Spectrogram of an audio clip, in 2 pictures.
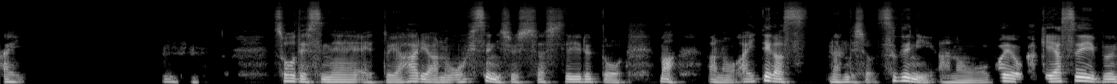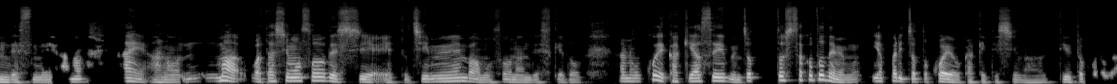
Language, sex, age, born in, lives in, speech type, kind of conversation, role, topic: Japanese, male, 25-29, Japan, Japan, conversation, podcast, guest, リモートワークを効率よく進めるために、どんな工夫をしていますか？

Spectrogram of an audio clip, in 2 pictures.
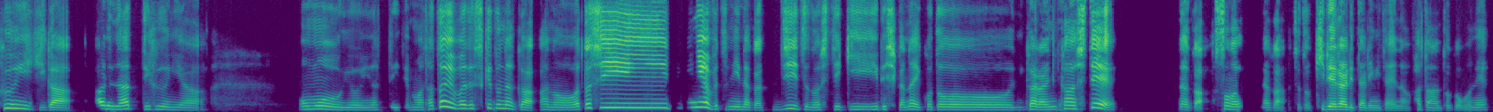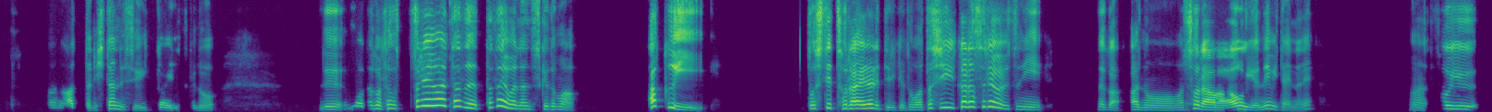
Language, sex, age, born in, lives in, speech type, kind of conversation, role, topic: Japanese, female, 20-24, Japan, Japan, conversation, podcast, guest, 自分の美学を変えたきっかけは何ですか？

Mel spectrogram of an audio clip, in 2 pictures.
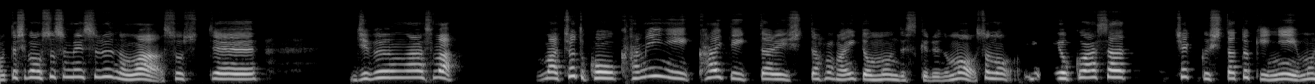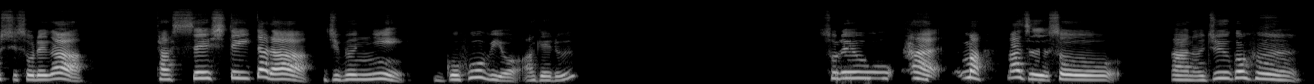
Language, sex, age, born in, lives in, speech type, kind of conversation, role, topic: Japanese, female, 55-59, Japan, United States, conversation, advice, advisor, 夜遅くまでスマホを見てしまい、睡眠不足が続いているのですが、どうすれば改善できますか？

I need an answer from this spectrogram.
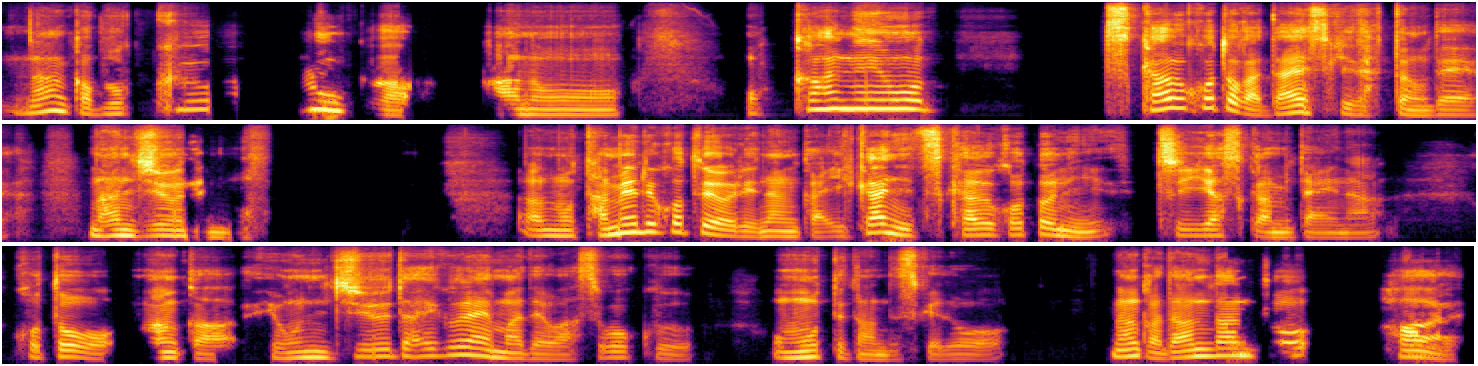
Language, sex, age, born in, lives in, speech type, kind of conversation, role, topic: Japanese, male, 60-64, Japan, Japan, conversation, unstructured, none, お金を貯めるためのコツは何だと思いますか？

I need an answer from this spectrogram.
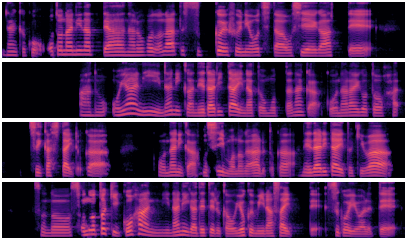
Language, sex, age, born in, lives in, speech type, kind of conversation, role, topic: Japanese, female, 30-34, Japan, United States, conversation, unstructured, none, おじいちゃんやおばあちゃんとの思い出はありますか？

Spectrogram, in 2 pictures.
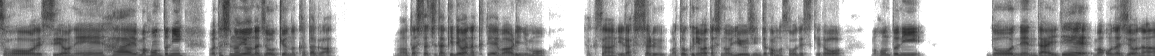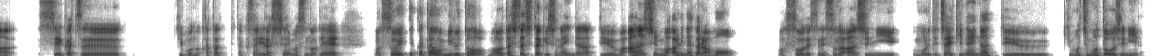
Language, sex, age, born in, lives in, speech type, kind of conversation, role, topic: Japanese, male, 25-29, Japan, Japan, conversation, advice, user, 借金やローンの返済で生活が苦しくなっている状況を教えていただけますか？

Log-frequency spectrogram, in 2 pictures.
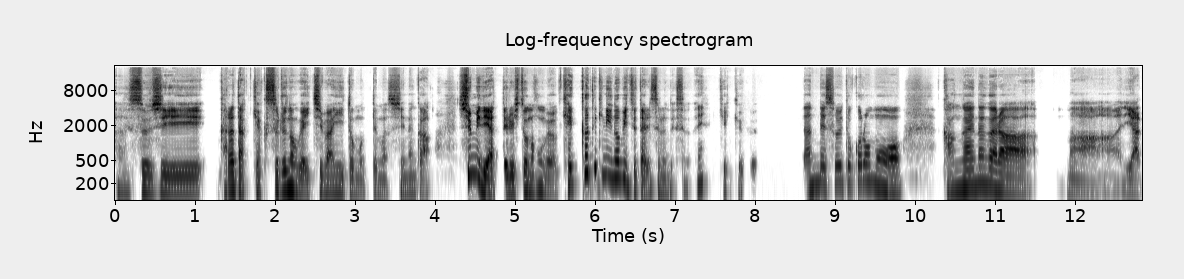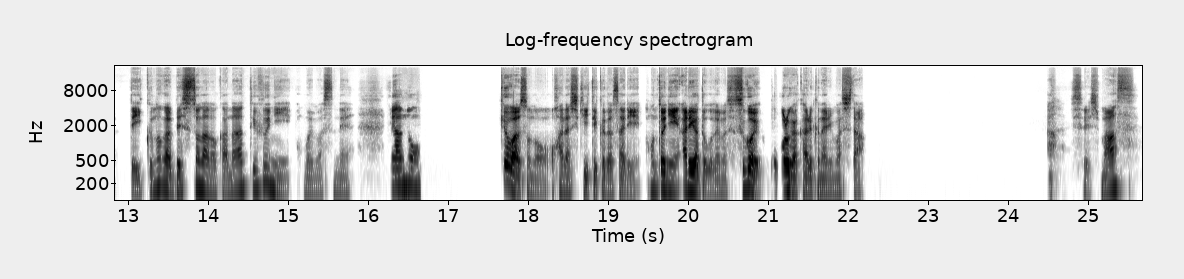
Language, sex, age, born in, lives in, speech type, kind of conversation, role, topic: Japanese, male, 20-24, Japan, Japan, conversation, advice, user, 完璧主義のせいで目標を達成できないとき、どうすればいいですか？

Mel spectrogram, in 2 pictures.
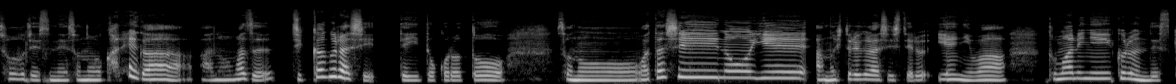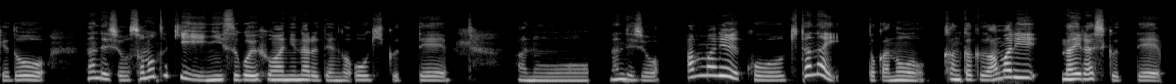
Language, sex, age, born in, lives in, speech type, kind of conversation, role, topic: Japanese, female, 25-29, Japan, Japan, conversation, advice, user, 同棲や結婚の前に、生活習慣や家事の分担について不安があるのですが、どうすればよいですか？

